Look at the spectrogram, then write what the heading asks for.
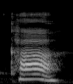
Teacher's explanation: जैसे का है खा, ग, घा। देखिए इन घा और खा में ज़्यादा आपको सांस बाहर आ रही है, सांस वायु आपकी ज़्यादा बाहर आ रही है। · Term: महाप्राण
